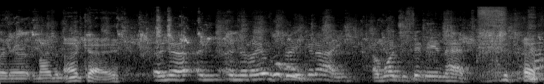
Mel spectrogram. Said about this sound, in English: Mostly budgies, diamond doves, hex grass finches, which are tiny, and little zebra finches as well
